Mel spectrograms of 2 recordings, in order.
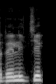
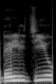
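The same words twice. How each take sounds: First: रिलीजे ending in "jay"; wrong pronunciation. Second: रिलीजियो ending in "jee-oh"; correct pronunciation. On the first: Retold or imitated. (गलत उच्चारण, अंत में "जे") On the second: Shown as a demonstration. (सही उच्चारण, अंत में "जियो") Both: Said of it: "रिलीजियो होता है ना".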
